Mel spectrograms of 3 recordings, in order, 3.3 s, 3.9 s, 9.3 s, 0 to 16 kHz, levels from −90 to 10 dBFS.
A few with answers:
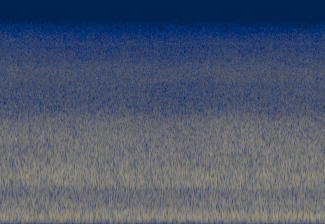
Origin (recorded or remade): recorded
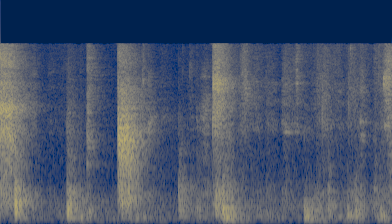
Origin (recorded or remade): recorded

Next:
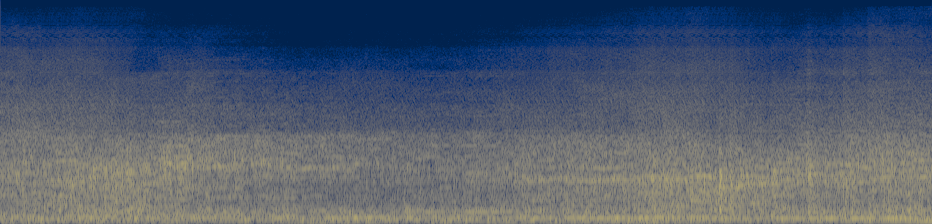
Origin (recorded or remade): remade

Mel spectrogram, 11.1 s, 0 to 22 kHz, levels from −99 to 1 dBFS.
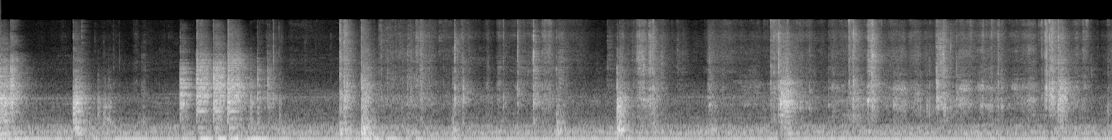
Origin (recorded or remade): recorded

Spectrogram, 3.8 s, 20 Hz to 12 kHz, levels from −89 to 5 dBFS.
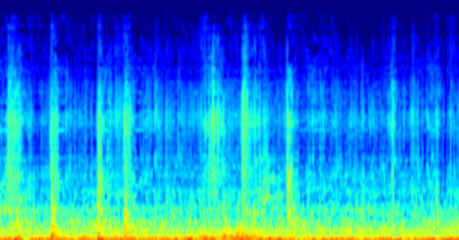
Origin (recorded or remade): remade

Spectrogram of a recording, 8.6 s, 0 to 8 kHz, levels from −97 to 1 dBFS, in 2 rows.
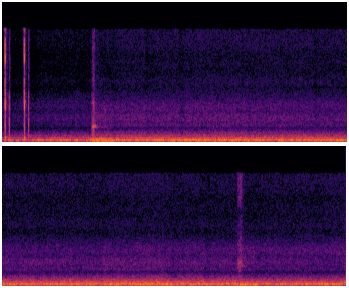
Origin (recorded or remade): recorded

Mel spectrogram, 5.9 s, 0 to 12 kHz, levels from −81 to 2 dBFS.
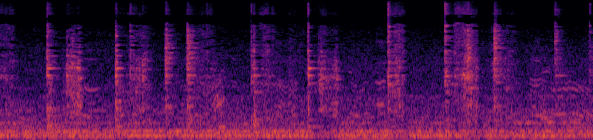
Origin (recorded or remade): recorded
